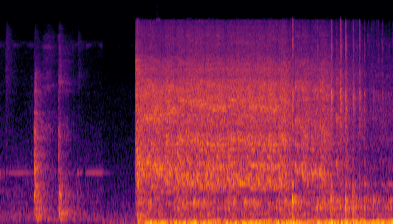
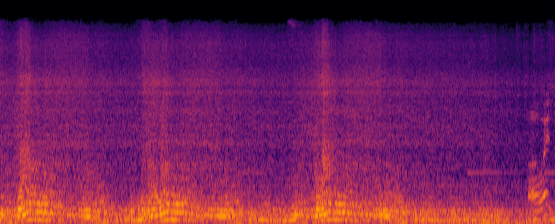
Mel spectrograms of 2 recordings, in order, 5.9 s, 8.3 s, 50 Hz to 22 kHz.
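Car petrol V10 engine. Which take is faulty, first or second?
first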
